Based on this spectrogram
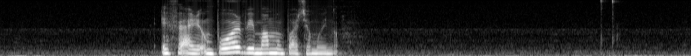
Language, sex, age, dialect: Faroese, female, 15-35, Suðurstreymoy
